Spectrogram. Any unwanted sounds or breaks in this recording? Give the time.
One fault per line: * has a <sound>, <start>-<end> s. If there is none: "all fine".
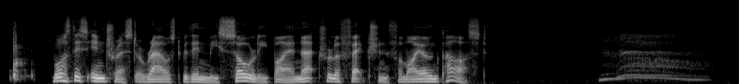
* has a sniff, 0.1-0.4 s
* has a breath, 6.0-7.2 s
